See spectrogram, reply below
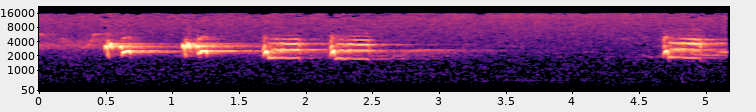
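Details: Singing song thrush repeats a short, rich whistled phrase four times in steady rhythm, falls silent for about two seconds, then starts a new phrase.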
